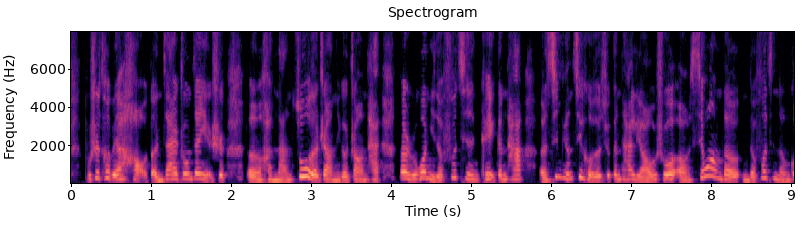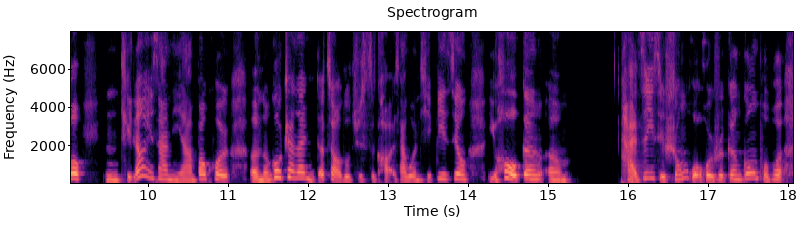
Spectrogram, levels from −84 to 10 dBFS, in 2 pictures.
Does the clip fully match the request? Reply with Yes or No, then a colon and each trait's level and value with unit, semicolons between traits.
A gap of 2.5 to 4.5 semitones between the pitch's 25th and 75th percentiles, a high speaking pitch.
No: average, 5.2 semitones; high, 240 Hz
